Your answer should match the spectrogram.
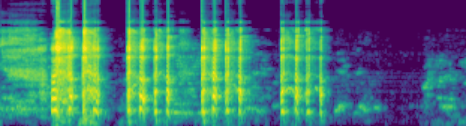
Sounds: Cough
